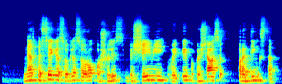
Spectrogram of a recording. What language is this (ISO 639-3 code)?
lit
